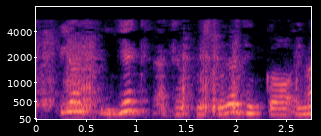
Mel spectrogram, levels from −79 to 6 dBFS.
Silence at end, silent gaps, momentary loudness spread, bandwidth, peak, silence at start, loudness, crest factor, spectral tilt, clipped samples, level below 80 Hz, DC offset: 0 s; none; 8 LU; 5.8 kHz; -4 dBFS; 0 s; -21 LUFS; 16 dB; -11 dB/octave; under 0.1%; -50 dBFS; under 0.1%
